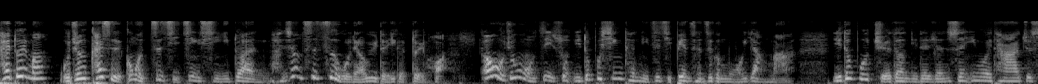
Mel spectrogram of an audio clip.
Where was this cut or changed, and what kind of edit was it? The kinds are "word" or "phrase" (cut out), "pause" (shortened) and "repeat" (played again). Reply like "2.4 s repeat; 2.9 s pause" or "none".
4.7 s pause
